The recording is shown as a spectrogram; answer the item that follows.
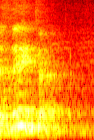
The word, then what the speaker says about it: theta: So theta, it's going to give the sound of a TH.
